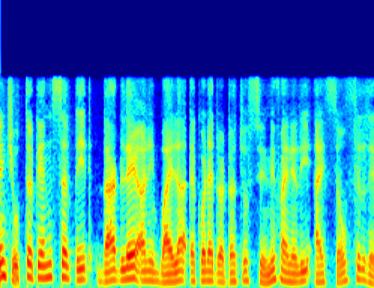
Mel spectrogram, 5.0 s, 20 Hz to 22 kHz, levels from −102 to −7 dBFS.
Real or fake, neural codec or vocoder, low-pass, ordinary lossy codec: fake; codec, 16 kHz, 0.5 kbps, FunCodec, trained on Chinese and English, 25 frames a second; 7.2 kHz; none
